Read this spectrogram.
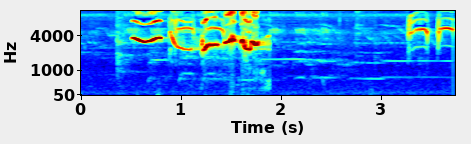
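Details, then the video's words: Oriental magpie-robin lure song, used to prompt other magpie-robins to sing and to boost their confidence: clear whistled phrases sliding between mid and high pitch, a rapid burst of four notes, then two paired arched high notes after a pause. "SUARA PANCINGAN BURUNG KACER AGAR CEPAT BUNYI DAN GACOR"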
